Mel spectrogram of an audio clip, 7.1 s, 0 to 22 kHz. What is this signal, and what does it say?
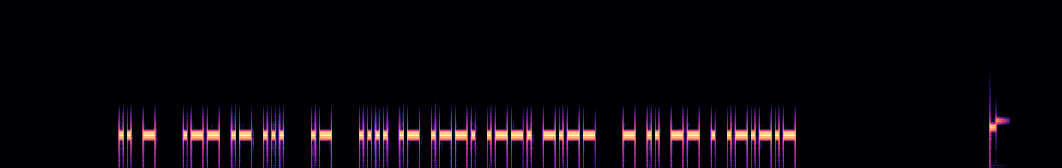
Morse code, heard as a keyed tone, about 44 wpm, 700 Hz. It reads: IT WAS A HAPPY TIME.
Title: Sentences from Top 1000 Words 45wpm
